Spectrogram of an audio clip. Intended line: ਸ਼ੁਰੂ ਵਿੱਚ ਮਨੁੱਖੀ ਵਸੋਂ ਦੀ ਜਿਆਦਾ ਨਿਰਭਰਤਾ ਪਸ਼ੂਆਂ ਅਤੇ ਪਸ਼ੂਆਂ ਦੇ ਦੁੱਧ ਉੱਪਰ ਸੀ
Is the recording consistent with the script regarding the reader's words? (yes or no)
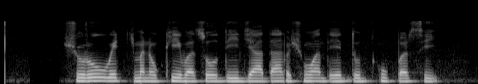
no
